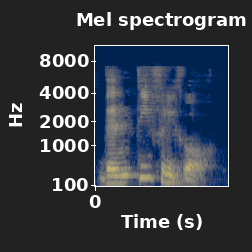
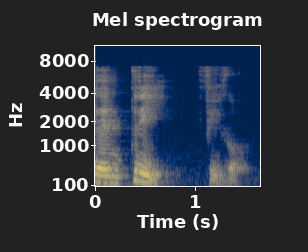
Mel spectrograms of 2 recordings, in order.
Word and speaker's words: dentífrico: ¿Cómo dicen ustedes? ¿Dentífrico o dentrífico? Bueno, se dice dentífrico, pero mucha gente dice dentrífico.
